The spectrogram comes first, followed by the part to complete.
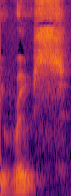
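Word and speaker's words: Russes: I'm making it bigger for you, for the Ballet Russe. R-U-S-S-E-S, pronounced Russe, the Ballet Russe.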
